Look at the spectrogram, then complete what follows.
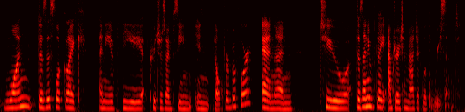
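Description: A woman's voice: on the low side, steady tone, moderate pace. A woman player talking and roleplaying in a tabletop fantasy game. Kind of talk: in-character tabletop roleplay chat.

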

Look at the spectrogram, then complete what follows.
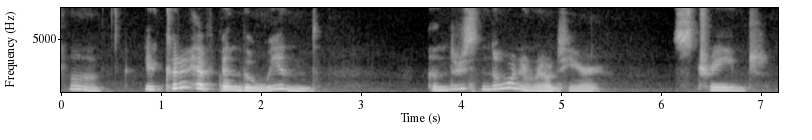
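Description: A curious, cheerful girl, voiced by a woman narrates her own toy play adventure in a high, unhurried voice. She gasps often and drops into hushed whispers of wonder. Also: heavily acted. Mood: puzzled.

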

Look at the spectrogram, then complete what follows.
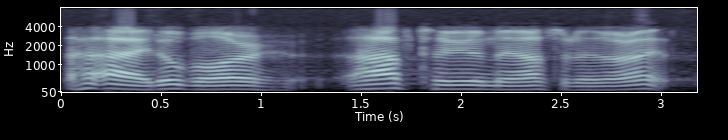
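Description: A man's voice: medium pitch, steady tone, moderate pace, clear, resonant tone. A man with a Northern Irish accent from Derry, chatting casually on the phone in an easygoing, bantering way while taking a booking query. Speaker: venue staff answering a phone booking. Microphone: telephone. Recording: muffled narrow-band phone line.

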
